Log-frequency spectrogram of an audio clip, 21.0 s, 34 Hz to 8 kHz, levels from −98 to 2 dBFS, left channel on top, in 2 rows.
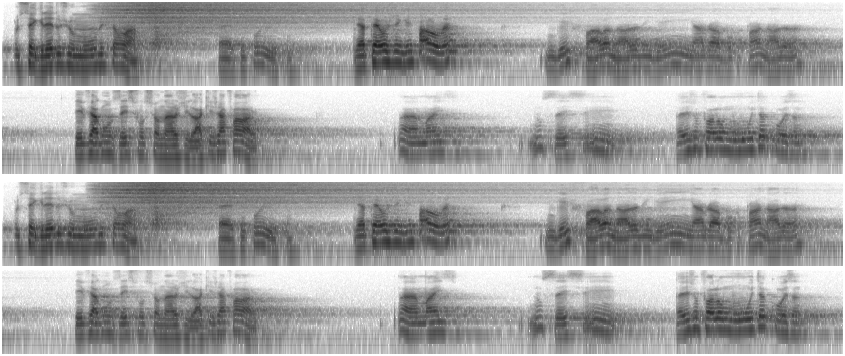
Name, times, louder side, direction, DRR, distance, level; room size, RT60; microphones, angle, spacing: voice 1, 0.2-1.7 4.4-5.7 11.4-13.7, left 4 dB, 40° left, 15 dB, 0.7 m, -24 dB
sound 1, 1.1-6.4, right 3 dB, 10° right, 0.7 m, -30 dB
voice 2, 2.7-3.7 6.8-10.0 15.5-16.1 17.1-18.3 18.9-20.5, right 3 dB, 75° right, 13 dB, 1.1 m, -30 dB
24.0 x 17.0 x 7.8 m, 2.7 s
head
